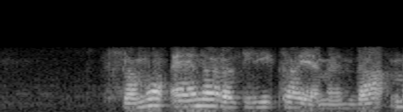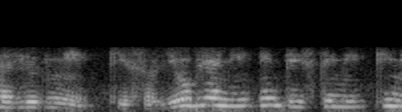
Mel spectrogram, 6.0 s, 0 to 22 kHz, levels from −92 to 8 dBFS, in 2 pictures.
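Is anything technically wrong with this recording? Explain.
Yes, two faults run through the whole speech clip.

Channel delay (comb filtering) is present from start to finish. One channel arrives around 20 ms behind the other, and when the two are summed to mono, content common to both cancels at regularly repeating frequencies. The first notch falls near 20 Hz, and the notches repeat only tens of hertz apart, which gives the speech a rough, slightly doubled colour. On a spectrogram this appears as fine, evenly spaced horizontal dark stripes that stay fixed in frequency.

GSM full-rate codec damage is also present throughout and is plainly audible. The sound fits a 13 kbps GSM full-rate stream. This codec rebuilds speech from a vocal-tract model driven by sparse, regularly spaced pulses, which produces a buzzy, gravelly roughness. The band is limited to a telephone line, about 250 Hz to 3.6 kHz. 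On a spectrogram, all energy stops sharply near 3.8 kHz and the lowest frequencies are thinned out.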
